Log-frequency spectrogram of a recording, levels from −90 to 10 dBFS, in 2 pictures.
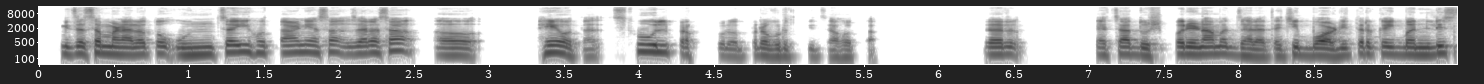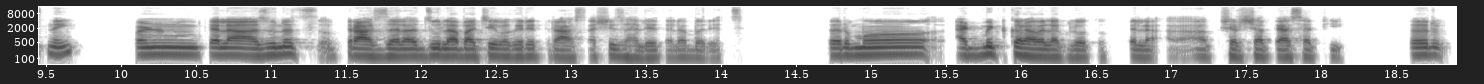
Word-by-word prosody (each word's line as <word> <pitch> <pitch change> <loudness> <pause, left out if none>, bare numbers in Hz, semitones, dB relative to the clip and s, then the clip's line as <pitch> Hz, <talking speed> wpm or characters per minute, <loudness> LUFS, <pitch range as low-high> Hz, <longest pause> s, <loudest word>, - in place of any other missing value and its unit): मी 165 - -2
जसं 170 +2 +3
म्हणालो, 160 -1 +5
तो 170 - 0
उंचही 160 +6 +2
होता 185 0 -3
आणि 195 +1 +1
असा 185 -1 -3
जरासा 180 +6 +2 0.2
अ, 145 -1 -2 0.6
हे 190 - +6
होता 130 -7 -1
स्थूल 205 -2 +1
प्रकृ 135 -3 -8
प्रवृत्तीचा 130 -3 -6
होता, 125 +1 -10 0.8
तर 160 0 +3 0.5
त्याचा 150 +2 +1
दुष्परिणामच 160 +3 +3
झाला. 130 -2 +1
त्याची 135 +4 -2
बॉडी 140 -1 +4
तर 170 - +1
काही 165 0 +1
बनलीच 160 +3 +2
नाही, 165 +1 -1 0.4
पण 155 0 +1
अ, - - -4
त्याला 150 -1 +6
अजूनच 155 +3 -1 0.2
त्रास 135 -2 +6
झाला 135 0 +2
जुलाबाचे 135 -1 +2
वगैरे 130 0 -3
त्रास 120 -2 -2
असे 130 +2 -6
झाले 120 -1 -6
त्याला 120 0 -11
बरेच. 115 0 -13 0.6
तर 145 0 0
मग 155 +2 +2 0.2
अ‍ॅडमिट 150 +3 +2
करावं 140 -5 +4
लागलं 125 0 -3
होतं, 120 - -9 0.2
त्याला 120 -1 -5 0.3
अक्षरशः 130 +1 -4
त्यासाठी. 120 0 -3 0.5
तर 155 +1 +1
150 Hz, 155 wpm, -25 LUFS, 130-160 Hz, 0.8 s, हे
